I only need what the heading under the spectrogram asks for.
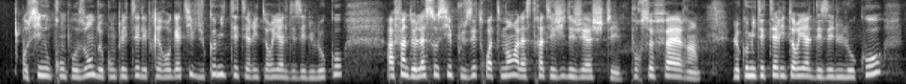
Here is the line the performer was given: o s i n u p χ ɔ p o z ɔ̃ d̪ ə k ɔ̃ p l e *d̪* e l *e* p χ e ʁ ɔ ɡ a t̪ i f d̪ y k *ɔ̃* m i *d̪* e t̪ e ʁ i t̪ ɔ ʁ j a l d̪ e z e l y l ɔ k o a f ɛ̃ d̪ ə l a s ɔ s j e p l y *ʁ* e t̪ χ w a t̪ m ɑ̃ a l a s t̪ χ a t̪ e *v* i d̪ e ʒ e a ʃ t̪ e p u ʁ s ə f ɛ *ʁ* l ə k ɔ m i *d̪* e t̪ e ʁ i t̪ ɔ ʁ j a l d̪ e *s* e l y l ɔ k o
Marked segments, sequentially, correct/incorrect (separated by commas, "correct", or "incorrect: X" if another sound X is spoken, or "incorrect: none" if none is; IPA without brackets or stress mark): incorrect: t̪, correct, incorrect: ɔ, incorrect: t̪, incorrect: z, incorrect: ʒ, correct, incorrect: t̪, incorrect: z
